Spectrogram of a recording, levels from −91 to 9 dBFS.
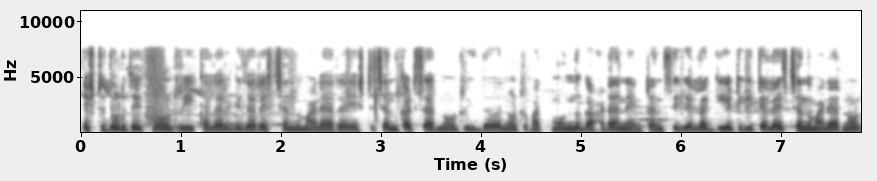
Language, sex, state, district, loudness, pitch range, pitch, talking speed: Kannada, female, Karnataka, Dharwad, -17 LUFS, 210-225 Hz, 215 Hz, 200 wpm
